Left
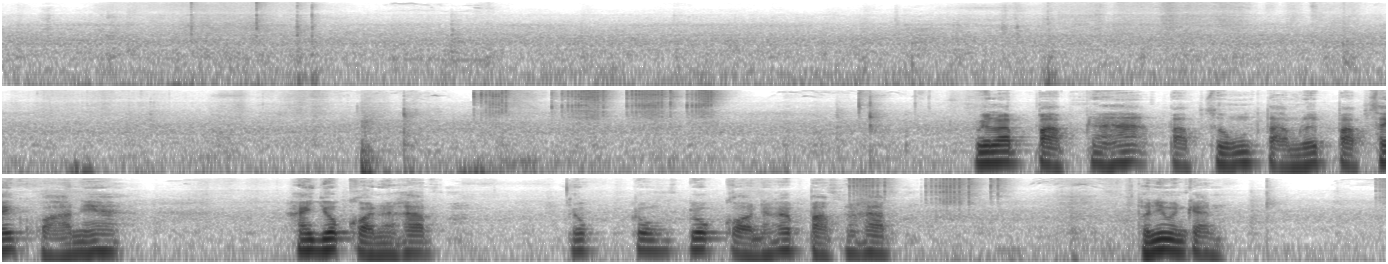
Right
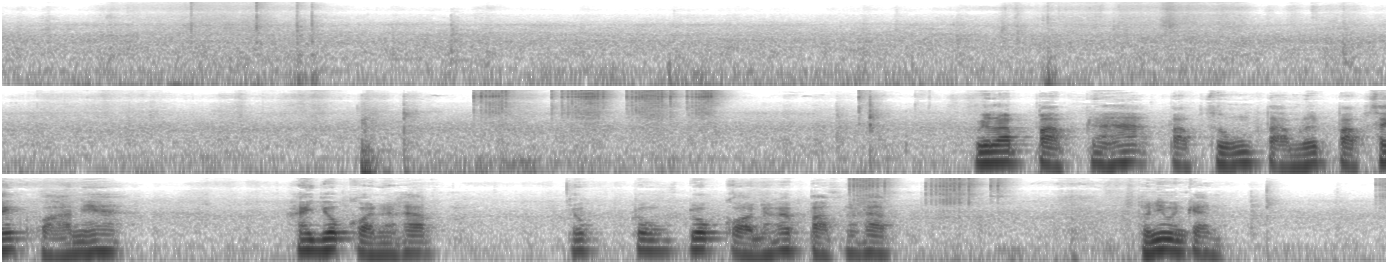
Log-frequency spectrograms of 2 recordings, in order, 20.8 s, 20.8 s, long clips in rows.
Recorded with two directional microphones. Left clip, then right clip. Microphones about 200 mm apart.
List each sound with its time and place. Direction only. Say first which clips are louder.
11.8 s a man's voice: left 5 dB; 10° left (ahead or behind)
19.5 s a man's voice: left 6 dB; 20° left (ahead or behind)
